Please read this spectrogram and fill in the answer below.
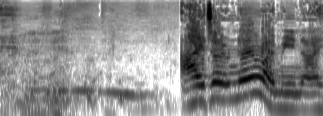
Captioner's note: laughter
